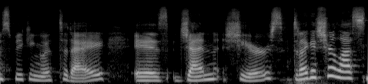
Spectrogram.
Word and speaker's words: Shears: I'm Jen McDonald, and the horrible person that I'm speaking with today is Jen Shears. Did I get your last name correct there, the pronunciation?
